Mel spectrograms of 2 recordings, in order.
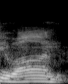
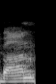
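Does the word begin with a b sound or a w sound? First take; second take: w sound; b sound. First: The word begins with a soft w sound. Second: The word begins with a full b sound. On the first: The speaker calls it right. "আমি বলছি ওয়ান। আমার দুটো ঠোঁট ঠেকছে না" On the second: The speaker calls it wrong. "এতকে আমি বান বলছি না কিন্তু"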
